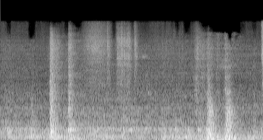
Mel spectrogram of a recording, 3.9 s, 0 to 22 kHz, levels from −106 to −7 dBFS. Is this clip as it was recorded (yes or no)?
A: no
